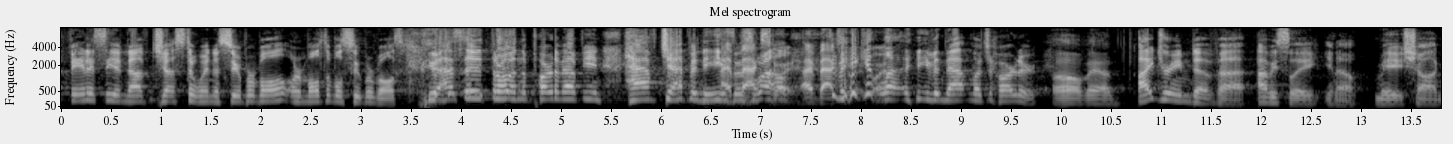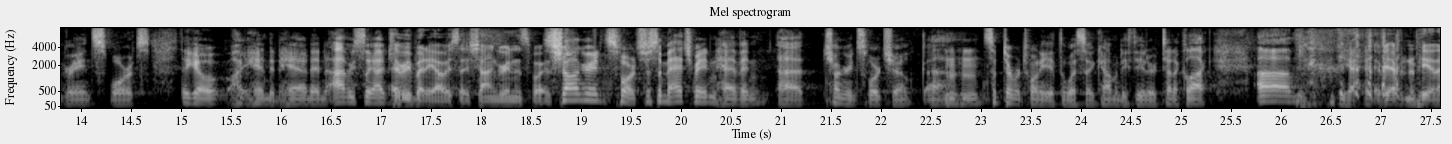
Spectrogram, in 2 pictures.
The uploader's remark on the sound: Another Life Podcast Live From The Big Pine Comedy Festival. Live from The Big Pine Comedy Festival in Flagstaff, AZ.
